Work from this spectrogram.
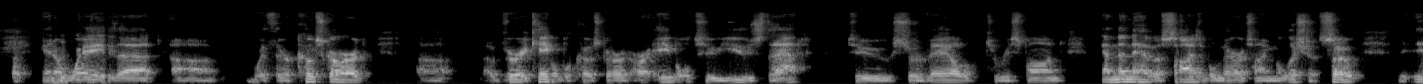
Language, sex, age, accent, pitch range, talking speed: English, male, 50-69, American, 95-105 Hz, 145 wpm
